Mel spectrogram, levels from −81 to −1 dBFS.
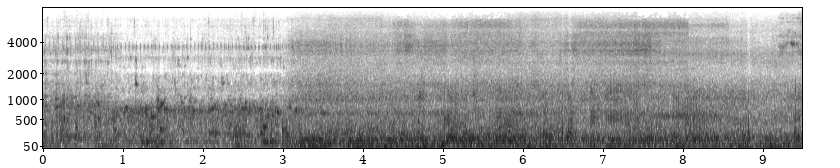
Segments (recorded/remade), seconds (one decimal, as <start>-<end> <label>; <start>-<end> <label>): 0.0-9.5 recorded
